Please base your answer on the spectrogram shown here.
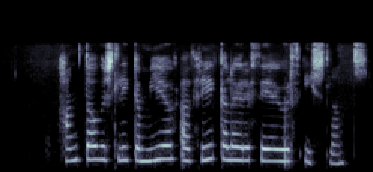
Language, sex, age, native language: Icelandic, female, 12, Icelandic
